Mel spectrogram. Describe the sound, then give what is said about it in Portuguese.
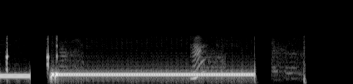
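A telephone line tone during a call transfer: a short steady tone, a brief gap, then a long, loud, mid-pitched continuous tone of about two seconds that cuts off into faint clicks. “Só um momento, tá? Transferência.”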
